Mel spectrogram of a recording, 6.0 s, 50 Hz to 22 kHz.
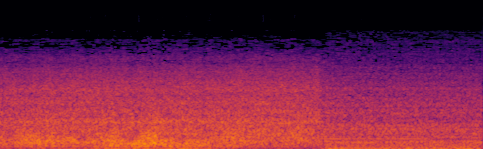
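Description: Steady rushing noise of the X-36 subscale jet in flight, its small Williams turbofan and the airflow. About four seconds in it turns to a deeper rumble with a faint steady hum.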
